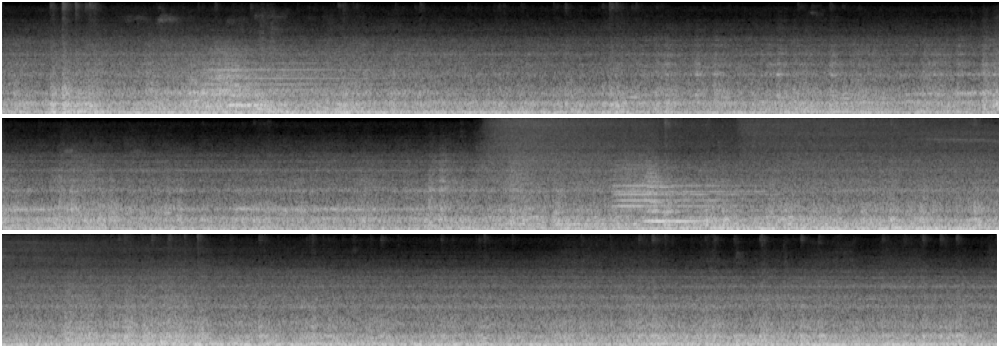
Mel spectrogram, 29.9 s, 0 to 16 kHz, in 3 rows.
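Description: Keikyu 1500-series electric train car (Toyo IGBT-VVVF) running, heard inside the car: a steady low rumble of wheels on rail, with two brief tonal notes about 2 s and 16 s in.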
